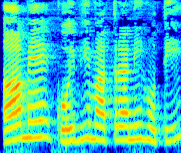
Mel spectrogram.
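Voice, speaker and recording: Teaching young children, a woman speaks in a fairly high, fairly bright voice with fairly even intonation and a moderate pace. She is patient in her explanations and stretches every example word so it's easy to hear.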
